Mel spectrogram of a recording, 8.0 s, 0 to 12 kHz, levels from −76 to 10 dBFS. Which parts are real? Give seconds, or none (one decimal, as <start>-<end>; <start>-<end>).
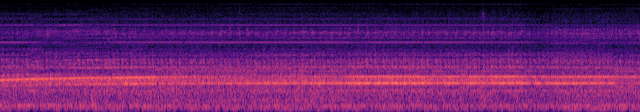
0.0-0.4; 1.4-8.0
